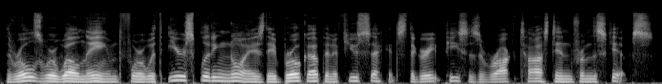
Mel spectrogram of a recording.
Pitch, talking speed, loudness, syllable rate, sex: 140 Hz, 245 wpm, -17 LUFS, 5.5 syllables/s, male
